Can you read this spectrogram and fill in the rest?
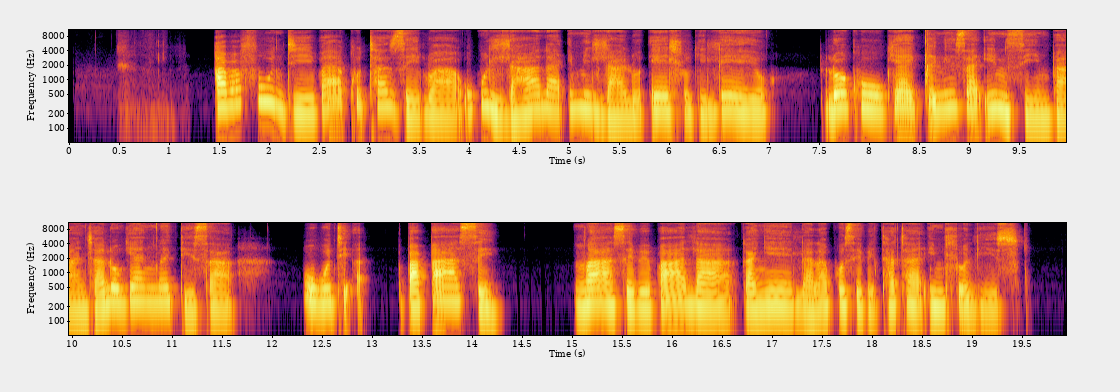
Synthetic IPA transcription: aβafundʱiβaja̰kʰutʰazɛlwaṵɣuɮalaʔimiɮalɔʔejeɬuɣilɛjɔ | lokʰuɣujajiǃinisa̰ʔimizimbʱand͡ʒʱalɔɣujaŋ͡ǀed̥ʱisa | uɣutʰi | βapʼasɛ | ŋ͡ǁasɛβɛβalaɣaɲɛlalapʰɔsɛβɛtʰatʰaʔim̩ɬoliːsɔ̥

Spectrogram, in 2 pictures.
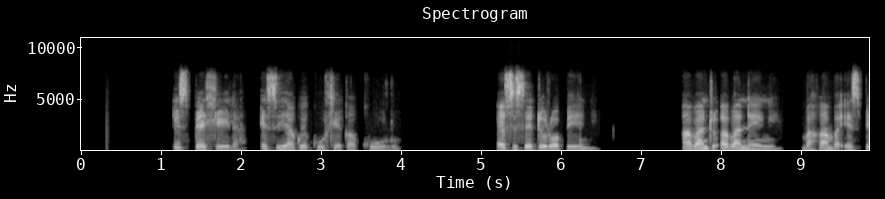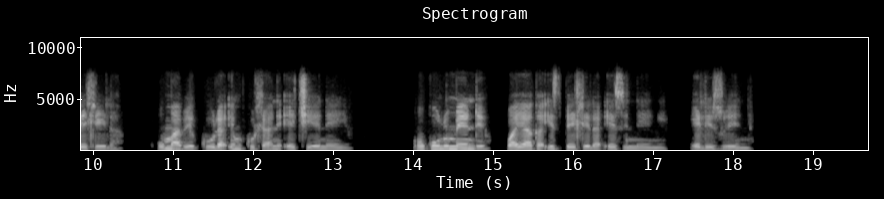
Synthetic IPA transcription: isi̥b̥ʱɛɮɛlaesijaɣwekʰuɬɛɣakʰulu | esisɛd̥ʱɔlɔb̥ʱeːni | aβantʼuʔaβaneŋi | βahambʱa̰ʔesi̥b̥ʱɛɮɛla | umaβeɡ̥ʱulaʔim̩kʰuɬa̰nɛʔet͡ʃʼijɛnɛːjɔ | uɣulumɛndʱɛ | wajakʰa̰ʔizib̥ʱɛɮɛlaʔezineŋi | elizweːni

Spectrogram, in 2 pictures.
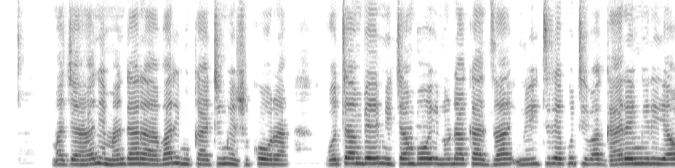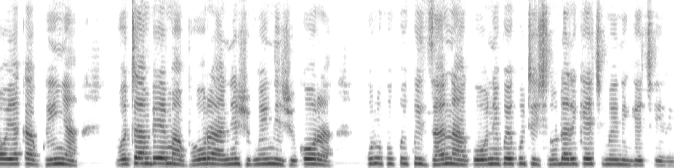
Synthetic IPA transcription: mad͡ʒaɦanim̤andaɾaʋaɾimukatimwe̞ʐiko̞ɾa | ʋo̞tambe̞mitambo̞ino̞ɗakad͡zaino̞itirekutiʋaɡʱaɾe̞miɾijawo̞jakaɡʱwiːɲa | ʋo̞tambe̞mabʱo̞ɾane̞ʐimwe̞niʐiko̞ɾa | kuɾukukwikwid͡zanakuone̞kwe̞kutit͡ʃino̞ɗaɾiket͡ʃimwe̞niŋɡe̞t͡ʃiːri

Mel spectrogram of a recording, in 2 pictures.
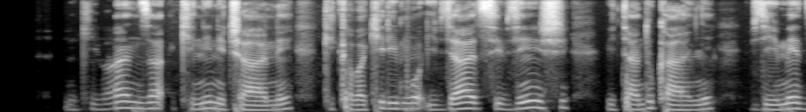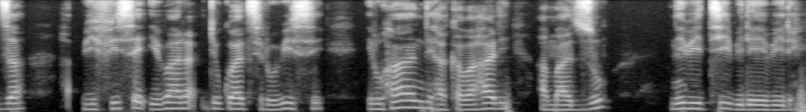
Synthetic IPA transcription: nikʰiβaːnzakʰininit͡ʃaːne̞kikʰaβakʰiɾimŋo̞̰ʔivjaːt͡sivjiːnʃi | βitʰaːndukʰaɲe̞ | vjiːme̞za | βifise̞ʔiβaɾa̰ɾjuɡwaːt͡siɾuβisiː | ɾuhaːnde̞ɦakaβaɦaɾi | amazu | niβitʰiβiɾe̞ːβiɾe̞

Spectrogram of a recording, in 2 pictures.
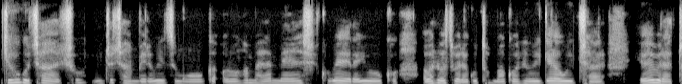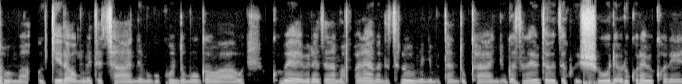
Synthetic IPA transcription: iɡihuɡut͡ʃaːt͡ʃunit͡ʃo̞t͡ʃaːmbe̞ɾewiːzumŋo̞ːɡ̥aʔuɾoŋ̥hamahaɾame̞ːnʃi̥kuβe̞ːɾajuːkʰo̞aβaːnhuβaseβɾaɡutʰumakuan̥uwiːɡeɾawiːt͡ʃaɾaewoβiɾatʰumauɡeɾaʔṵmŋeːtet͡ʃaːne̞muɡukʰuːndumŋoɡawaːwe̞kʰuβe̞ːɾaβiɾazanamafaɾaːŋɡande̞t͡se̞nuβume̞ɲiβutaːndukʰaɲeuɡasaːŋɡajivjowizekwḭːʃuːɾe̞̰ʔuɾukuɾaβikʰo̞ɾeʃa

